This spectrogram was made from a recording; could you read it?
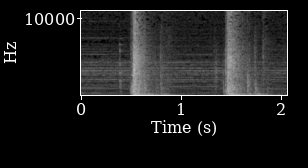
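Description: Two heavy, forceful knocks on a front door outlined by individual glass frames that rattle from the force of the blows, about a second apart, each a loud booming thud with a rattly edge that fades slowly. No voices.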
